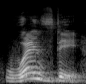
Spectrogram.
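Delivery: वेडनेसडे as two syllables, "WENZ-day"; silent D. Shown as a demonstration. Teacher models for learners, वेडनेसडे said "wenz-day". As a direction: drop the first D in वेडनेसडे. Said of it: "इसमें डी silent होता है".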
